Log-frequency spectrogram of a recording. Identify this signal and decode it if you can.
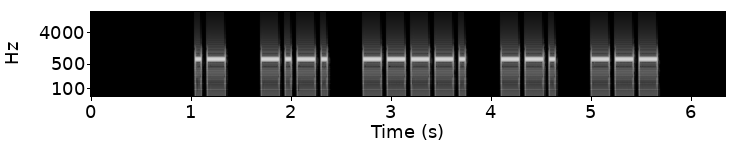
Morse code, heard as a keyed tone, about 20 wpm, spaced as for 15 wpm, 700 Hz. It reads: AC9GO
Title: 200 Lesson 32g - Letter k - Call Signs 20wpm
